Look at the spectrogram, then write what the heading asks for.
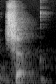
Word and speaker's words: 着: 这个要念着啊，当然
